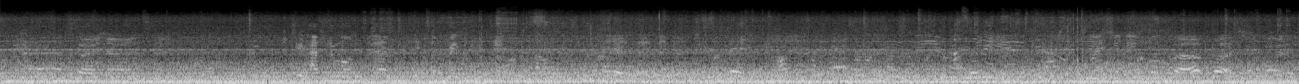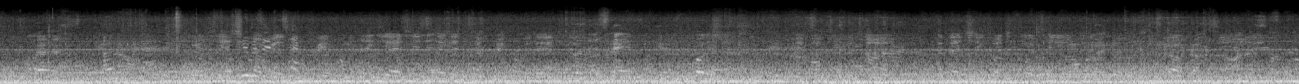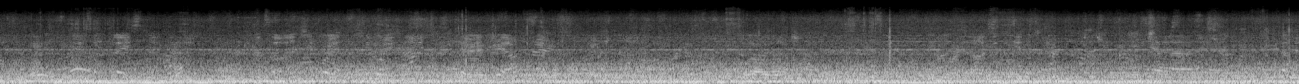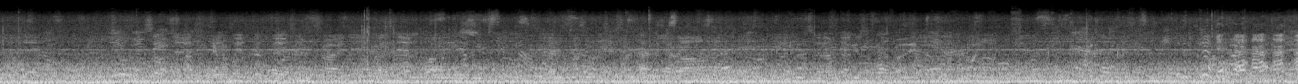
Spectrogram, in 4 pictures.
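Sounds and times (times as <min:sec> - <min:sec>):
engine and road noise drone: 0:00.0 - 0:51.9
passengers talking indistinctly: 0:00.0 - 0:51.9.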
